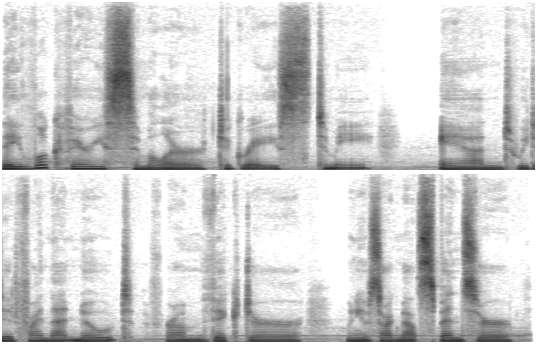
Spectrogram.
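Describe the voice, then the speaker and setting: A soft-spoken woman giving calm, casual let's play commentary in an ASMR vibe, musing aloud as she plays. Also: deep voice, unhurried, creaky, faint music behind. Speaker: video game streamer, let's player.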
